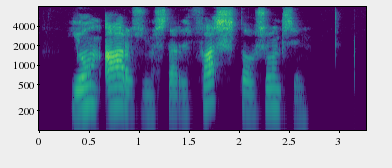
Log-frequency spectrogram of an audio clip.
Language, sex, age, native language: Icelandic, male, 11, Icelandic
